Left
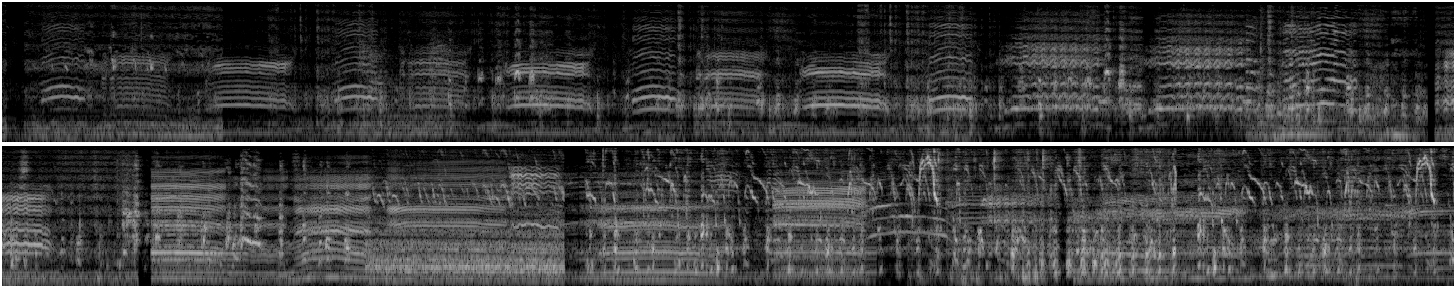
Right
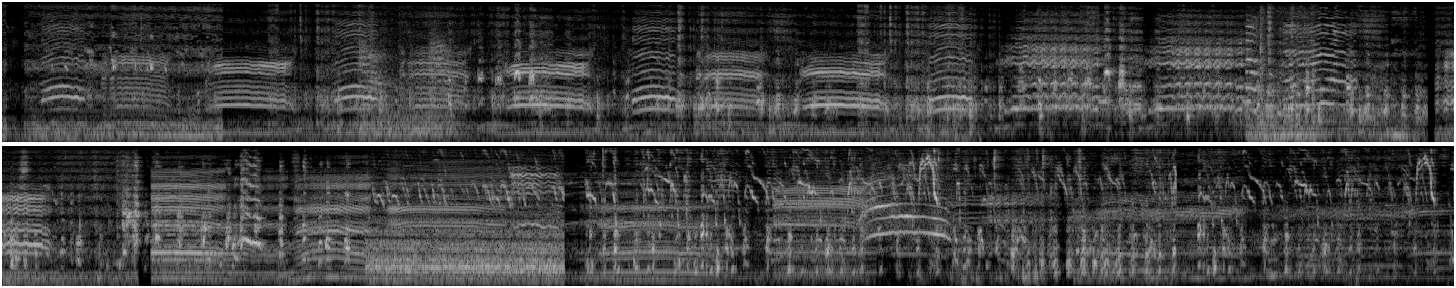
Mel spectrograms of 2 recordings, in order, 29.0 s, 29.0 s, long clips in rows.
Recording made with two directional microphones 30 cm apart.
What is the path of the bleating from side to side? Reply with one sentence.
You can hear the bleating move from right to left.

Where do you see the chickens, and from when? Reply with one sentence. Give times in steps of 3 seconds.
In this clip you hear the chickens on the right from 0 s, in the centre from 18 s and on the left from 24 s.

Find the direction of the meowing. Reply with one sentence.
In this clip you hear the meowing on the right.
